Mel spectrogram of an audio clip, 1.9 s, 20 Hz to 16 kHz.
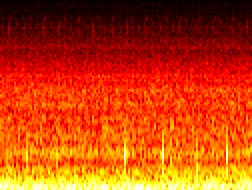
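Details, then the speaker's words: Nissan 300ZX Twin Turbo cold idle in warm-up open-loop mode right after replacing a damaged rear ignition coil: steady, slightly fast even idle, no misses or stumbles; smoother than before, normal. "Wow, so that's actually quite nice. I know it's still in the cold warm-up open loop mode,"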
